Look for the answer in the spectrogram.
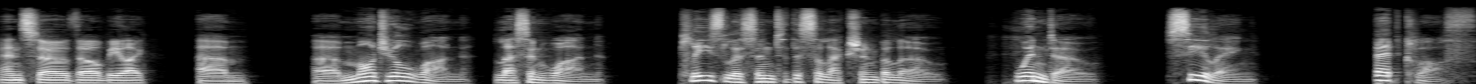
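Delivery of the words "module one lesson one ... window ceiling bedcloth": put-on English accent, slower. Demonstrating a recorded english lesson for hong kong students, in an english accent. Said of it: "they want me to do an English accent".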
